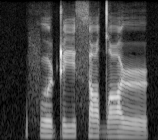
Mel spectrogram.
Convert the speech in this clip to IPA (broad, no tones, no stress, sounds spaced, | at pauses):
f ʊ ʈ i s ɐ dˤ ə˞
